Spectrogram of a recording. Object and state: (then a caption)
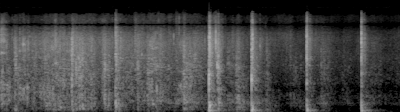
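Hollow mine tunnel floor. The floor of a mine tunnel is struck several times, giving sharp, short thuds with a low, hollow tone after a stretch of rustling noise. The floor sounds hollow rather than solid.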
